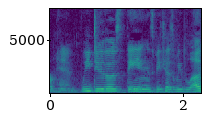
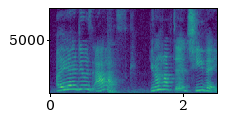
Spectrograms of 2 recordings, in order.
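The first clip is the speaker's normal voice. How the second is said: quick, higher-pitched imitated reassurance; lightly voiced God, brisk and insistent; God reassuring; 7 semitones higher, faster than usual. God answering people who beg him, lightly imitated reassurance. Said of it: "And he's like".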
